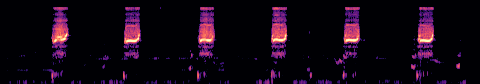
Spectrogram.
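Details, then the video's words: Francolin (teetar) giving six loud, sharp, high-pitched notes evenly spaced about every three-quarters of a second against a quiet background. "teetar awaz"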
